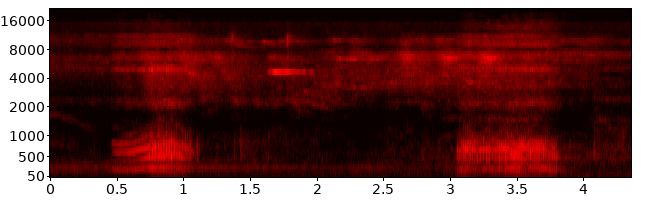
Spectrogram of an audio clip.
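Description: Two loud, buzzing, slightly whistling snores on the breath in, with a faint steady hum behind them; snoring.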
